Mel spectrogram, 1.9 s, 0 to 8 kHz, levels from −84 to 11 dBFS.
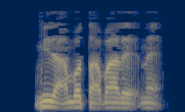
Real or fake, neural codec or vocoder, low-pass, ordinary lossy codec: real; none; 7.2 kHz; MP3, 24 kbps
